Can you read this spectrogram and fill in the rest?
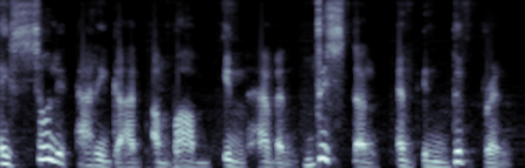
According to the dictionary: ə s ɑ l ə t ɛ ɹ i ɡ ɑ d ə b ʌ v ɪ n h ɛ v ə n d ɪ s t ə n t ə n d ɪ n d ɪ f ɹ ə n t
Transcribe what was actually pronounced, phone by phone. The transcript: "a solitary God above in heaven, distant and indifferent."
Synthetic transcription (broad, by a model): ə s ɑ l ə t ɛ ɹ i ɡ ɑ d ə b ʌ b ɪ n h ɛ v ə n d ɪ s t ə n t ə n d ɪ n d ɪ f ɹ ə n t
